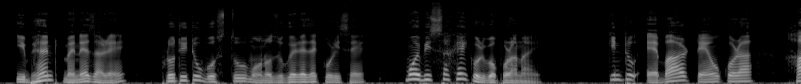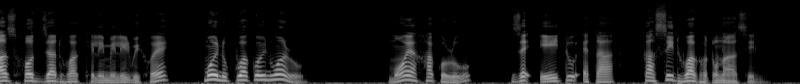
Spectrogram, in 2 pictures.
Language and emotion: Assamese, surprised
